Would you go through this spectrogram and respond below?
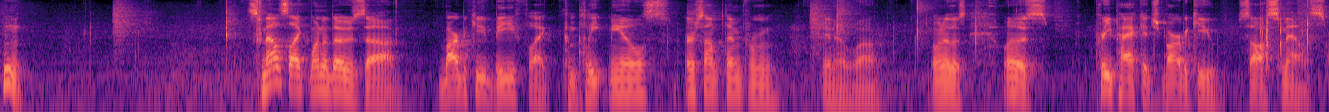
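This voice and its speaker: A man with a Southern American accent casually reviewing food on camera in a relaxed, rambling way. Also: low voice, slow pace, long pauses, a little hiss or hum. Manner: laid-back, rambling, self-deprecating. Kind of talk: casual solo video review.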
